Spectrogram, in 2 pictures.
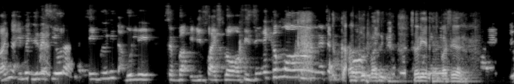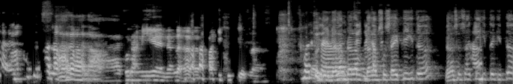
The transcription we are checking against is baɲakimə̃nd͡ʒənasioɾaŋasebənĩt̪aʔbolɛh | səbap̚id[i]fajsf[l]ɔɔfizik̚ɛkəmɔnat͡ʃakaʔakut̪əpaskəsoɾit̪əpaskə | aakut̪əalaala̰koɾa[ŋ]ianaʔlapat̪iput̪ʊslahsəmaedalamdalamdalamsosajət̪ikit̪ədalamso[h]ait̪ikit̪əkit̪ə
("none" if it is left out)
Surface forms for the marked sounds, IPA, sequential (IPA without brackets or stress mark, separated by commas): i, l, n, s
